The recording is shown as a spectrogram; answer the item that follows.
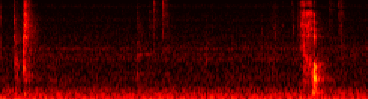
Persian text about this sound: اجازه بدین یه چند تا کلیک کنم، یه جایی تو همین فایل گذاشتم.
